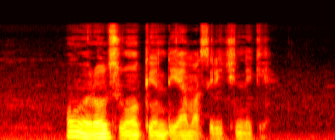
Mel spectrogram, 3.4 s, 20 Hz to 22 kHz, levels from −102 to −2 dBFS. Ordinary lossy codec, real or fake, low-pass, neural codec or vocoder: none; real; none; none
